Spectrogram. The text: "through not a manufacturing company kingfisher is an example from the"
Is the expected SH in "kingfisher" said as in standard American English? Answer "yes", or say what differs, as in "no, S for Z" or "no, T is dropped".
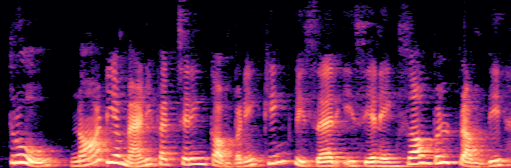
no, S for SH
